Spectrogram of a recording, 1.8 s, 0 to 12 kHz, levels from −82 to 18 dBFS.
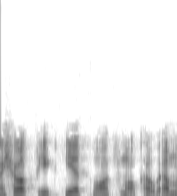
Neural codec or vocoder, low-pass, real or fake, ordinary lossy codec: codec, 24 kHz, 0.9 kbps, WavTokenizer, small release; 10.8 kHz; fake; MP3, 32 kbps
